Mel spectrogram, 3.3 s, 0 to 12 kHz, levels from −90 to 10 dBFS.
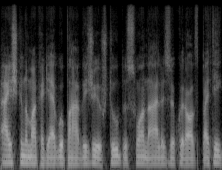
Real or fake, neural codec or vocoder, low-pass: fake; codec, 16 kHz in and 24 kHz out, 0.6 kbps, FocalCodec, streaming, 4096 codes; 10.8 kHz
